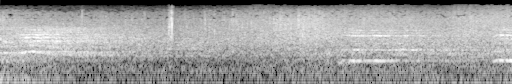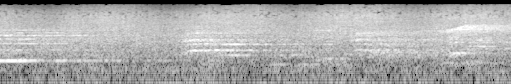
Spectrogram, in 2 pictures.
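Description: Echoing swimming-pool race ambience: a steady wash of splashing water and crowd noise, with short shouted cheers about three and a half, five, seven and nine and a half seconds in.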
